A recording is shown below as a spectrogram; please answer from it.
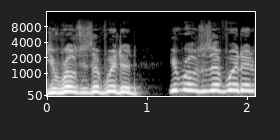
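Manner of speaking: put-on high-pitched shout in a very strong Cajun accent. Retelling a grandfather yelling at rival fans: imitating grandfather yelling, Cajun accent. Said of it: "with his very Cajun accent".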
